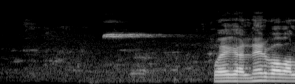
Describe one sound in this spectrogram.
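A referee's whistle blows a short, shrill blast.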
